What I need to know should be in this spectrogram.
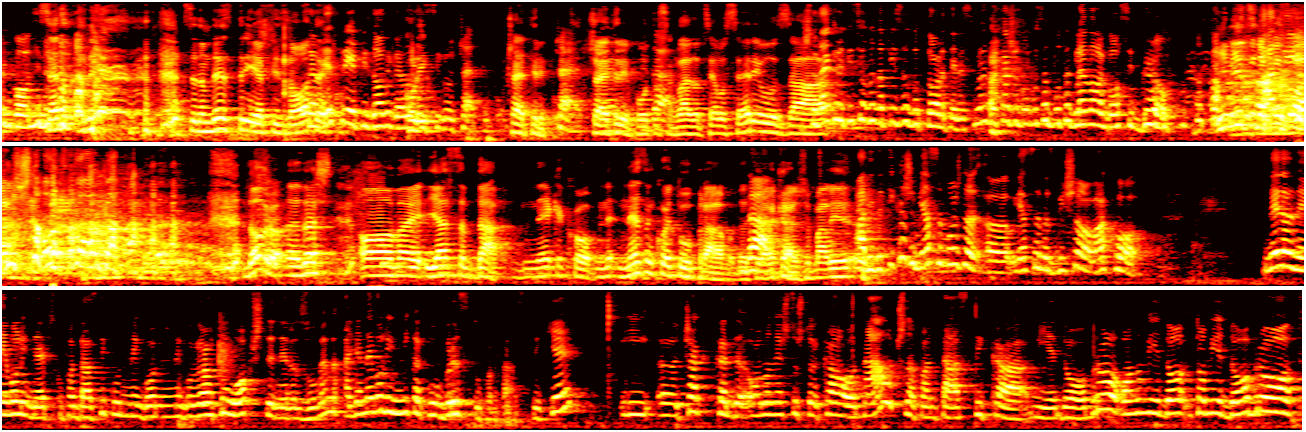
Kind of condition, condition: setting, live audience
